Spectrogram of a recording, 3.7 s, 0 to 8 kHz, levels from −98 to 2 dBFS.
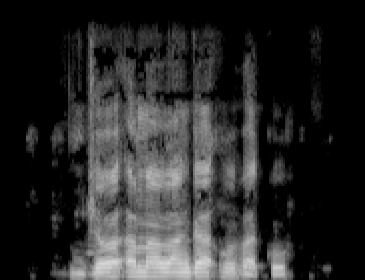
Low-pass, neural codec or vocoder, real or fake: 7.2 kHz; none; real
